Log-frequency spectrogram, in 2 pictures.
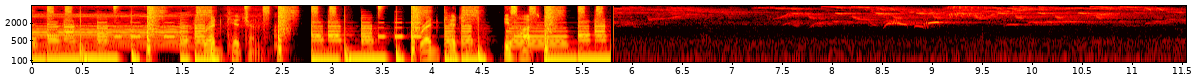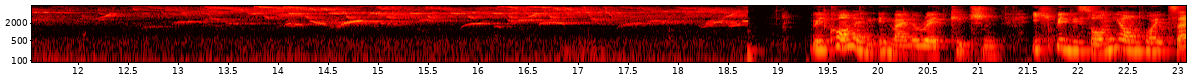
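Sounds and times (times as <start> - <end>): small songbirds chirping: 5.8 - 18.7.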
